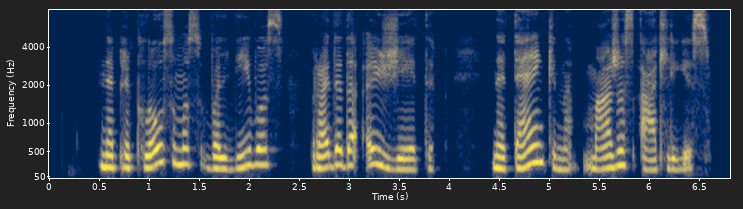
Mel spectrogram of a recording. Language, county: Lithuanian, Vilnius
